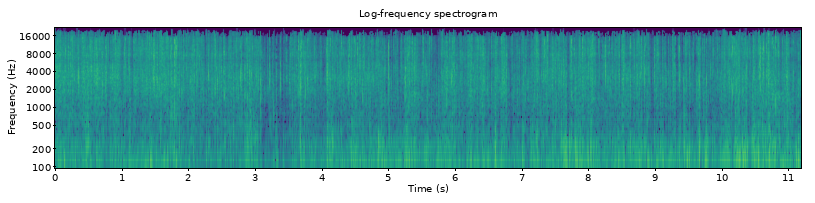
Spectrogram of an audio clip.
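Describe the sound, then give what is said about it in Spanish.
Cellophane being crinkled and crushed to imitate a crackling campfire, a continuous dense rustle of sharp little crackles and snaps at a steady, fairly loud level, with no talking. “Ahora, no sé cómo está sonando este fuego, espero que bien, porque el fuego se hace con papel celofán.”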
